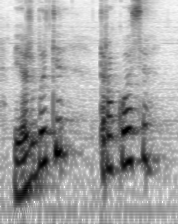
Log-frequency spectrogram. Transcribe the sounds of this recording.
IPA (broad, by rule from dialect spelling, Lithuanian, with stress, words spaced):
ˈʋʲiɛʒbʊtʲɪ trɐˈkuɔsʲɛ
